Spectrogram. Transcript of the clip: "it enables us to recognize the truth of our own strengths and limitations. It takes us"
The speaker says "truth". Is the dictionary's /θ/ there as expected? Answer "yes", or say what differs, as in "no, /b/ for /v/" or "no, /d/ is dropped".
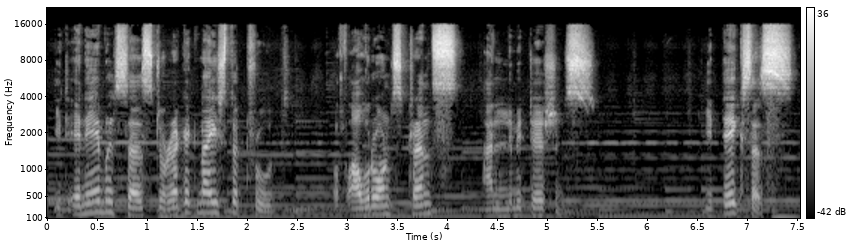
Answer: no, /t/ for /θ/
